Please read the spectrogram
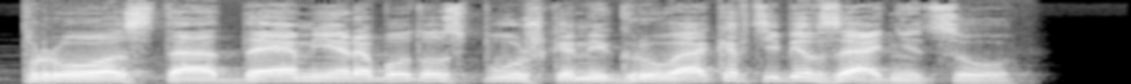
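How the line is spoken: Angry declaration. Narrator (Russian): Зло заявила Зарина

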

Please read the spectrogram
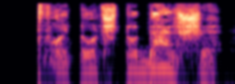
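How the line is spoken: Whisper in ear. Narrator (Russian): шепнул Сергей на ухо Машегу

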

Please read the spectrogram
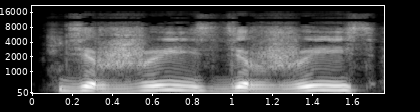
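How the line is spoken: Mumbling. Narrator (Russian): забормотал он

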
